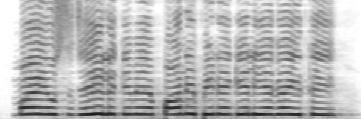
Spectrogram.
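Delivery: very high, frazzled, flustered cartoon sparrow voice. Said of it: "आज तक तो इंसानों के साथ एक पिंजरे में रहती थी। मैं किसी तरह मैं तो इंसानों की हाथ से भागी हूँ। / मैं किसी तरह मैं तो इंसानों की हाथ से भागी हूँ।".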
